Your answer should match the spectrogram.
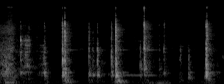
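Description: Sharp plastic clicks, about half a second apart, from a KAC resettable manual call point being worked with its plastic reset key.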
